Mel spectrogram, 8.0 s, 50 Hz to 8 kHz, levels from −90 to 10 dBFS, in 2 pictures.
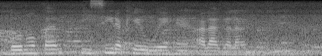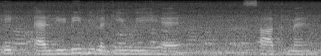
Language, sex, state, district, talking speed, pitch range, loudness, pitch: Hindi, male, Rajasthan, Jaipur, 110 wpm, 175-205 Hz, -16 LUFS, 190 Hz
